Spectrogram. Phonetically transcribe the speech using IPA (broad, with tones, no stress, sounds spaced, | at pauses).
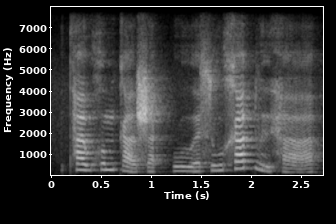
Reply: t̪ʰ aː˧ w x o˧ m k aː˨˩˨ ʂ a˨˩ k̚ | w u˨˩˨ ə̯ s u˧˥ x a˦˥ t̚ v ɨ˨˩˨ h aː˨˩˨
